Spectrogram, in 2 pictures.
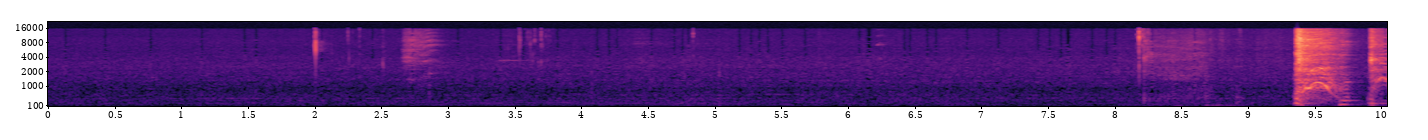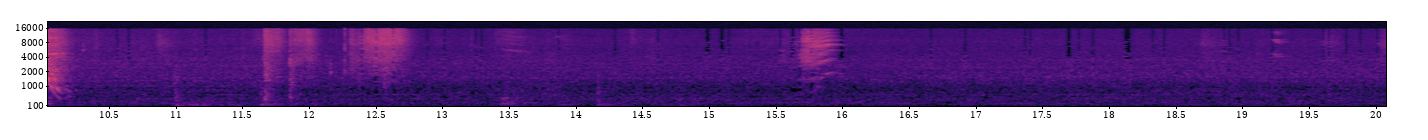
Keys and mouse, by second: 8.3-10.5 middle drag, 11.4-14.1 right drag, 12.8 f, 14.1 a, 14.3 a, 15.1 ctrl+n, 17.1 ctrl+Tab, 17.9-20.0 drag, 19.7 right click.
